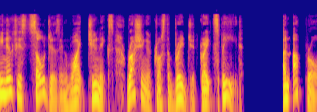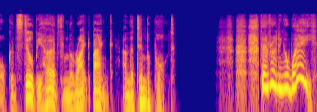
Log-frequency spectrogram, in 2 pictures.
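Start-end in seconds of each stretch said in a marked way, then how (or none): 8.7-9.4 breathless, panting, very high-pitched cry. Reading a story where a character runs up to another: panting. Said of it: "Dandelion panted".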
